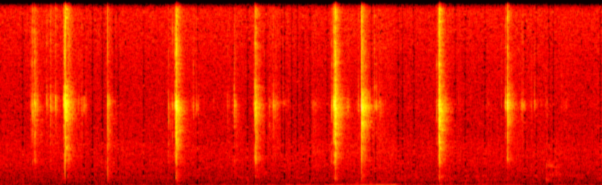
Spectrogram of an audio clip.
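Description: Scissors snip through small plastic diamond painting bags, about eight crisp, close cuts spaced roughly a second apart against a quiet room, with no talking.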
